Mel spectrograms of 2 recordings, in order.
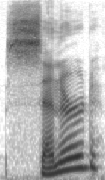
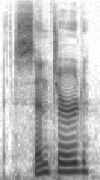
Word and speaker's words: centered: sailboats next is centered some people say centered without the t centered centered okay adjective from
